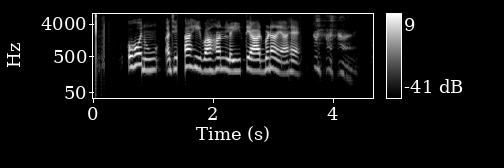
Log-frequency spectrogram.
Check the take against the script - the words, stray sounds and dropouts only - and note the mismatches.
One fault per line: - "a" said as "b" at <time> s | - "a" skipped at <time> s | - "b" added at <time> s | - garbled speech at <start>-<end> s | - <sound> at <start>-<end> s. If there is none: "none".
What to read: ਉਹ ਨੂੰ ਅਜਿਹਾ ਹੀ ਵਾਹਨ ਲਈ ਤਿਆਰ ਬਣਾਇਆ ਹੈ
- dropout at 1.4-1.5 s
- throat clearing at 3.7-4.5 s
